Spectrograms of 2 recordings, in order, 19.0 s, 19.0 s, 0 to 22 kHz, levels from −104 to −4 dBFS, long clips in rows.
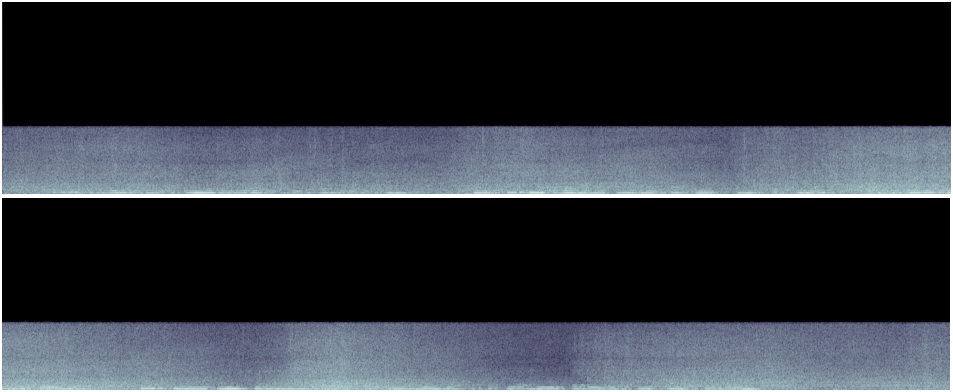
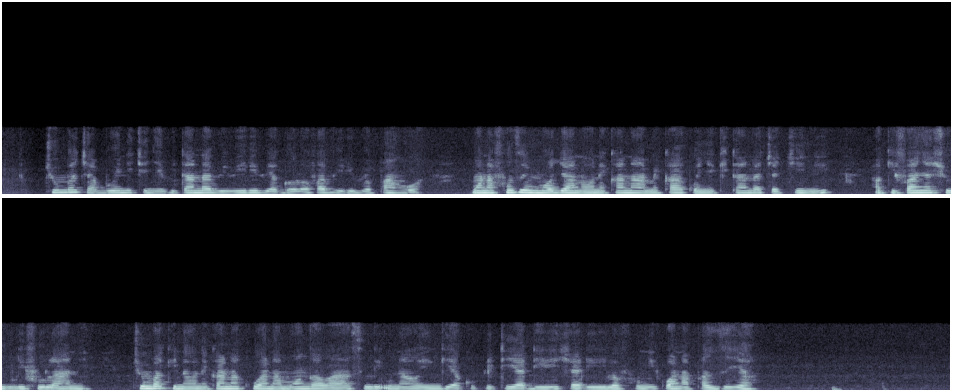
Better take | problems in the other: second | background sound (Waves, surf); 1 dB below the speech // room echo; dies away in 0.5 s

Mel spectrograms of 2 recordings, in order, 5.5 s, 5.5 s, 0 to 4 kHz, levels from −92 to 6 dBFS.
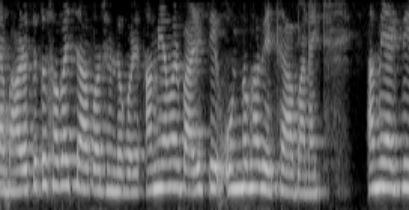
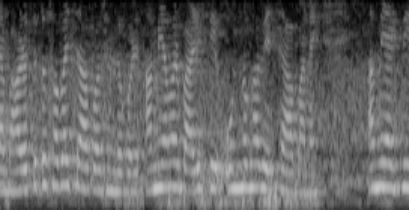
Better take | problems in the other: second | noise reduction (neural mask model Resemble Enhance denoiser)

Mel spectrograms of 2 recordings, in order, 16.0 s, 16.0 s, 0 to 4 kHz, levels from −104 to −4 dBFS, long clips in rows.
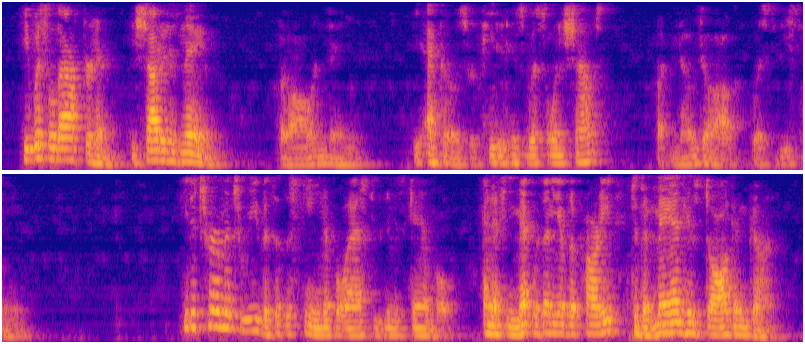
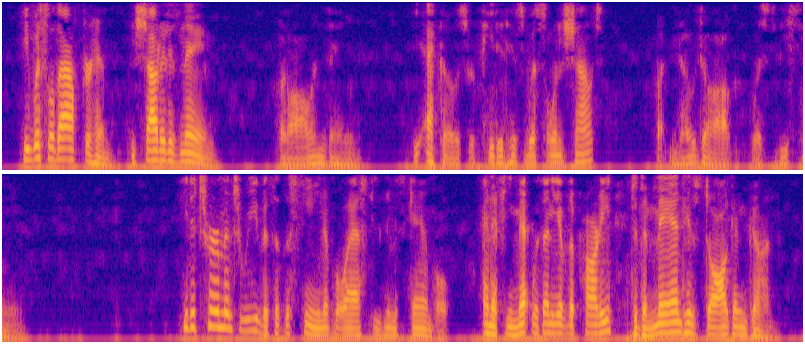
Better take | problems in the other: second | room echo; dies away in 0.3 s

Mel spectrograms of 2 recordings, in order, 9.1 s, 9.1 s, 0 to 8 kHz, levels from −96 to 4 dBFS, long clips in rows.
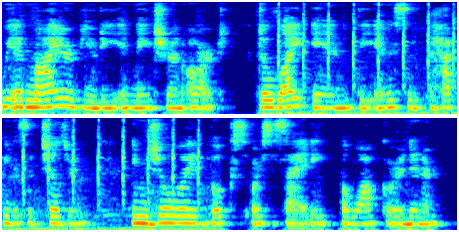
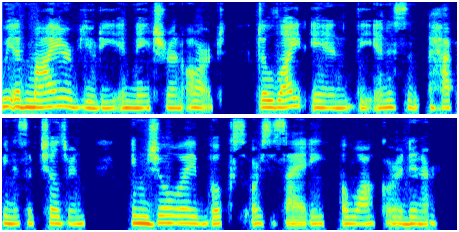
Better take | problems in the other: second | background sound (Tick-tock); 15 dB below the speech // room echo; dies away in 0.2 s

